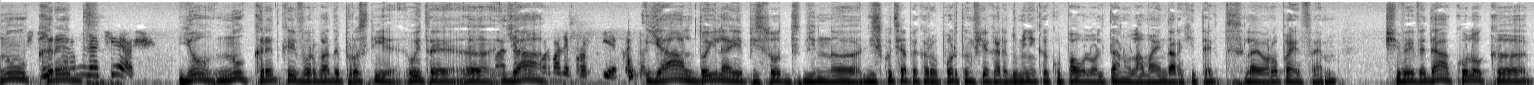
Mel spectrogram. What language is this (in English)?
Romanian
